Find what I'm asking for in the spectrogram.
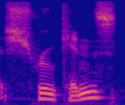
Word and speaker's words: shuriken: They're shurikens. I don't know how you pronounce that. Shuriken. It's a shuriken. – Yeah, that's correct.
